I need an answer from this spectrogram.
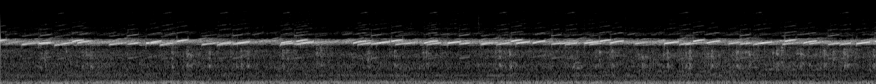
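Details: Ontario, Canada, spring evening at dusk: a frog chorus of countless brief, high-pitched upswept peeps, roughly eighty loudness pulses a minute, continuous and dense over faint low-frequency noise.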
